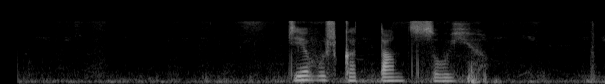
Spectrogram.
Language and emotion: Russian, neutral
